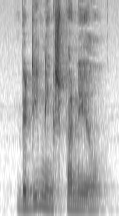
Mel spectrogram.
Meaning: control panel
- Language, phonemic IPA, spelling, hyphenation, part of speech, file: Dutch, /bəˈdi.nɪŋs.paːˌneːl/, bedieningspaneel, be‧die‧nings‧pa‧neel, noun, Nl-bedieningspaneel.ogg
